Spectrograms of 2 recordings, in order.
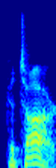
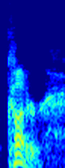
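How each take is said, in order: First: Qatar is said the usual non-local way. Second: Qatar is said the way locals say it. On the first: "some people say" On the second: "as the local Qataris call it"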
